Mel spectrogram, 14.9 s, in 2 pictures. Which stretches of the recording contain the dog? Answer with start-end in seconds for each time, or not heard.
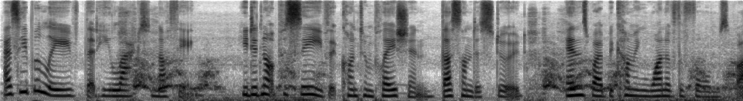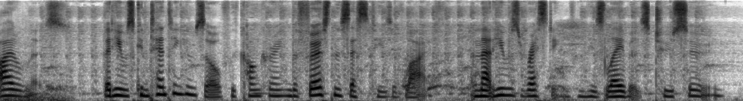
1.1-3.3, 5.2-8.2, 11.2-13.2.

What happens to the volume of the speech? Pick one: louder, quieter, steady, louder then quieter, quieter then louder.
steady.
